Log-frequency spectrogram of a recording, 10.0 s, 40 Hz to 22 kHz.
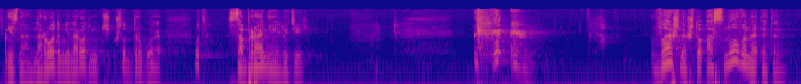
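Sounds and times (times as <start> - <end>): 
speech: 0.1 - 4.0, 5.9 - 6.8, 8.2 - 9.9
faint breath: 4.4 - 5.8
harsh raspy coughs: 5.9 - 6.9.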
